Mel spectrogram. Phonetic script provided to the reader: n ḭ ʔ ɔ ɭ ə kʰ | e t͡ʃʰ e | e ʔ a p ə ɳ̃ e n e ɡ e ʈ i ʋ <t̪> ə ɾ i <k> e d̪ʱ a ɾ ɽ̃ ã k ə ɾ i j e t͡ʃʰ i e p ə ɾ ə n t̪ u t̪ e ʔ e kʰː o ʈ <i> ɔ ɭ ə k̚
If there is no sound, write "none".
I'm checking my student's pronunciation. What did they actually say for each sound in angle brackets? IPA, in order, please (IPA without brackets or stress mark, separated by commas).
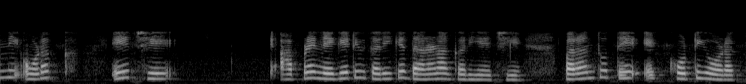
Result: t̪, k, i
